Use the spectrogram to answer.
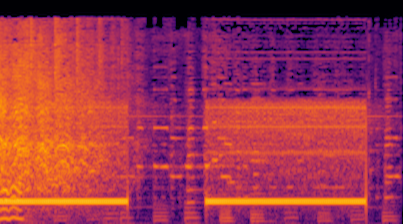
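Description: A steady telephone tone is heard while someone is being called: two long, loud, even tones separated by a short quiet gap, with faint sounds in the pauses.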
